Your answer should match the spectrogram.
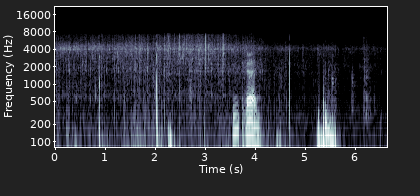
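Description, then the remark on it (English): A couple of chicken breasts are dropped into warm oil in a skillet over about medium heat and sizzle, a steady hiss peppered with sharp crackles and pops, while a voice briefly speaks over it. “Ooh, I can hear that sizzling.”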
